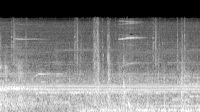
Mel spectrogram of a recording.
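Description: A heavy door creaks open.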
